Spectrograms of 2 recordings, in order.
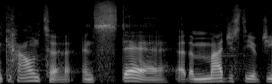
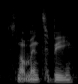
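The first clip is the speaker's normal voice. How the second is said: softer, sighing resigned repeat; fading resignation; 4 semitones lower, 12 dB quieter, faster than usual. Retold or imitated. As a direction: let it trail off in defeat. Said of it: "I'm like".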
